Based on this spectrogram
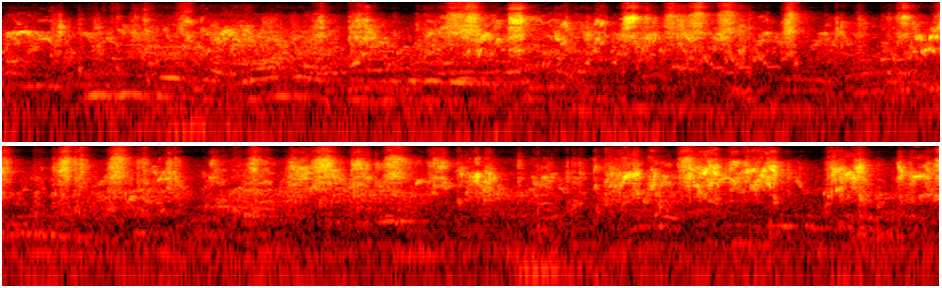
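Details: A group of budgerigars eating their afternoon meal in an aviary, giving a continuous stream of scratchy chirps, trills and gargling warbles from many birds at once.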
